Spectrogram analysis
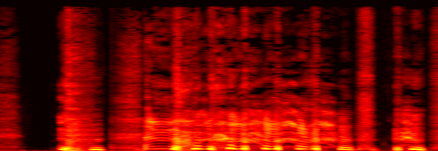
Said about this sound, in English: A cough to clear goes on too long, sounds too loud, and viciously he admonishes, turning a beetroot burgundy.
